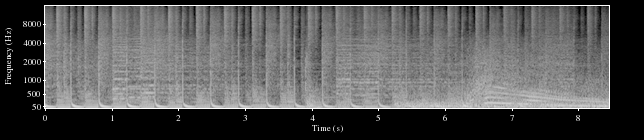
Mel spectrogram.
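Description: Race cars, among them a 2013 Alfa Romeo, launch at the start of a race at Daytona Beach. Rapid rhythmic engine pulses repeat loudly for several seconds, then give way to sweeping, rising revs with a touch of tire squeal.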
